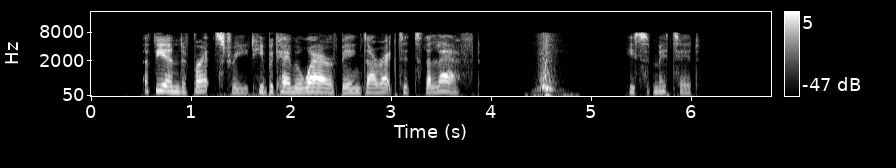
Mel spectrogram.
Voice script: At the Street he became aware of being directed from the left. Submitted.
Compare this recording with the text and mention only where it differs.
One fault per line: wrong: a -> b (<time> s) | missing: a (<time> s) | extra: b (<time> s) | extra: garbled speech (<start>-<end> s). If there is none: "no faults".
extra: end of Brett (0.7 s)
wrong: from -> to (3.2 s)
extra: He (5.3 s)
